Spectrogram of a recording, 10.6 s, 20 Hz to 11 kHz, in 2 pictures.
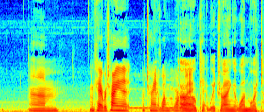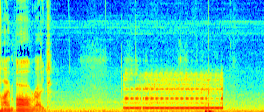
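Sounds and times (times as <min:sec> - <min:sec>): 
speech: 0:00.6 - 0:06.4
buzzing phone line ringback tone heard through the receiver: 0:02.5 - 0:03.8, 0:07.7 - 0:09.8.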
